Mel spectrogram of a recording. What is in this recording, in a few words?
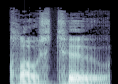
"close to", english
